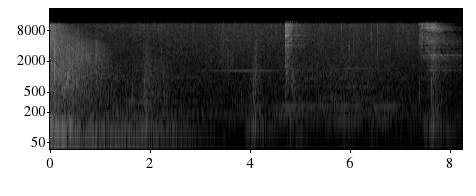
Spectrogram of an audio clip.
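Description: A Confringo fire-blast spell in a Harry Potter game bursts loudly at the start and rumbles away, followed by a few sharper, quieter cracks and thuds scattered through the rest.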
